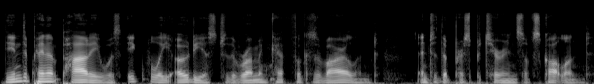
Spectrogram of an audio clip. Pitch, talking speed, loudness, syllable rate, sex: 95 Hz, 180 wpm, -23 LUFS, 6.3 syllables/s, male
